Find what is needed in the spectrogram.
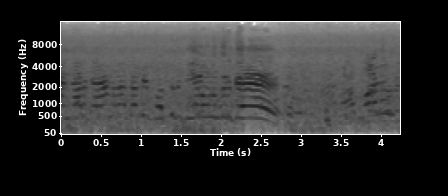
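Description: Voices talking and calling out over a steady rush of water flowing over a small weir, with one long falling call a little past halfway.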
